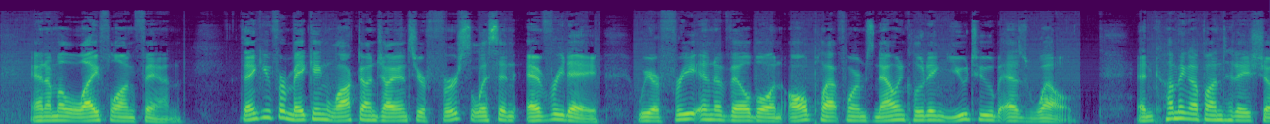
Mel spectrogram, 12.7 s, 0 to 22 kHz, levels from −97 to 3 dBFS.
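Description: Throughout the speech runs computer activity noise: a faint buzzing at roughly a hundred pulses per second, well below the voice. Processor or graphics load disturbs the shared audio ground, so the buzz rises and falls with the computer's activity, unlike steady mains hum.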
